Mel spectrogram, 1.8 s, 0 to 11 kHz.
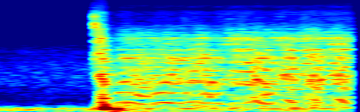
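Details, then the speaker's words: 1965 Mercury Montclair Breezeway, sitting 16 years, first start attempt: click then steady starter cranking with no firing or catch; no spark seen, owner suspects no fire reaching coil/points, not confirmed; crank, no start. "i'm not seeing i'll see any spark there turn it over again no spark no spark"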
